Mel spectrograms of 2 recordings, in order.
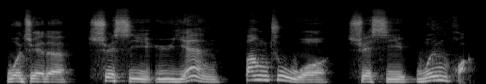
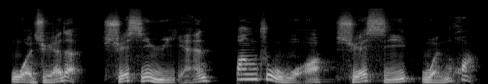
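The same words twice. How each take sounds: First: Said in the usual way. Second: 文化 slowed, weight on 化; slow model with final stress. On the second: Shown as a demonstration. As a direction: slowly stress the end of 文化. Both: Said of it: "The stress 文化".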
